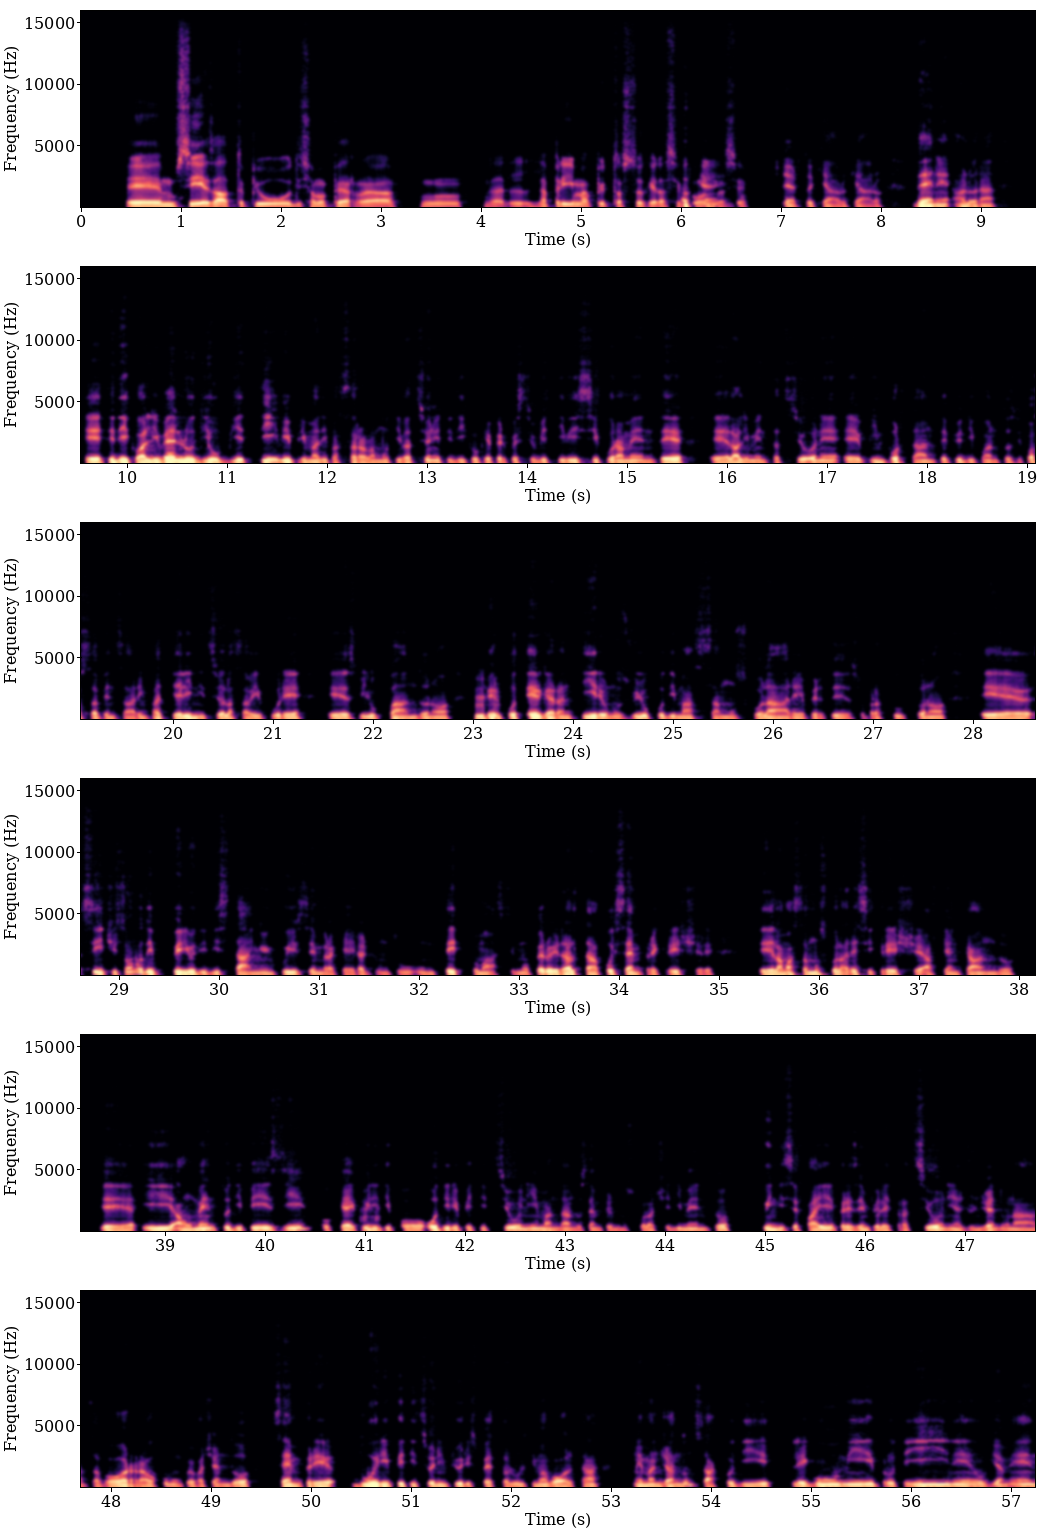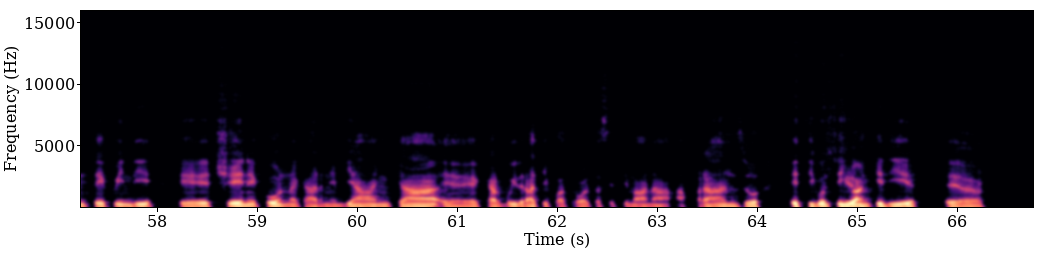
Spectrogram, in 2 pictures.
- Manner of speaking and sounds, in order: other background noise; "stavi" said as "savi"
- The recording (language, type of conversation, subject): Italian, advice, Come posso mantenere la motivazione per esercitarmi regolarmente e migliorare le mie abilità creative?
